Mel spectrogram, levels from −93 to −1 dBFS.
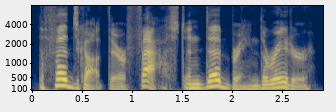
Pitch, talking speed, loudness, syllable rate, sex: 130 Hz, 205 wpm, -18 LUFS, 4.8 syllables/s, male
